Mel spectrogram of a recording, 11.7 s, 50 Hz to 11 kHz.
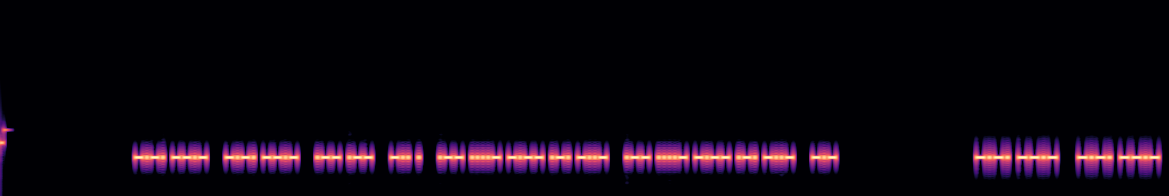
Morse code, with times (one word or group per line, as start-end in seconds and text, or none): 1.4-2.1 CQ
2.3-3.0 CQ
3.2-3.7 WW
3.9-4.2 DE
4.4-6.1 W4YRX
6.3-7.9 W4YRX
8.1-8.4 K
9.8-10.6 CQ
10.8-11.6 CQ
